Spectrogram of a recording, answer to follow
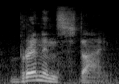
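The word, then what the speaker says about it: Brennisteinn: of two singles on the record and it's pronounced brenen Stein which means Stein which means Brimstone as in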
